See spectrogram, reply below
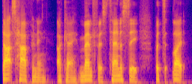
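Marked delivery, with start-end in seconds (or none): none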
